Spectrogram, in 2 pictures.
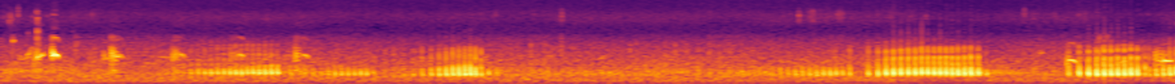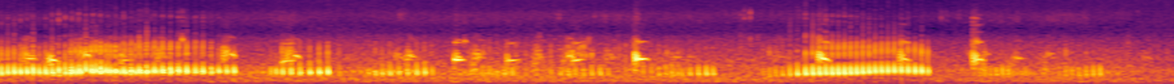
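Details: Early-season chorus of common frogs beginning in February, joined by a few common toads; muffled snoring purrs lasting about a second or more, repeated irregularly with brief ticking notes between.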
